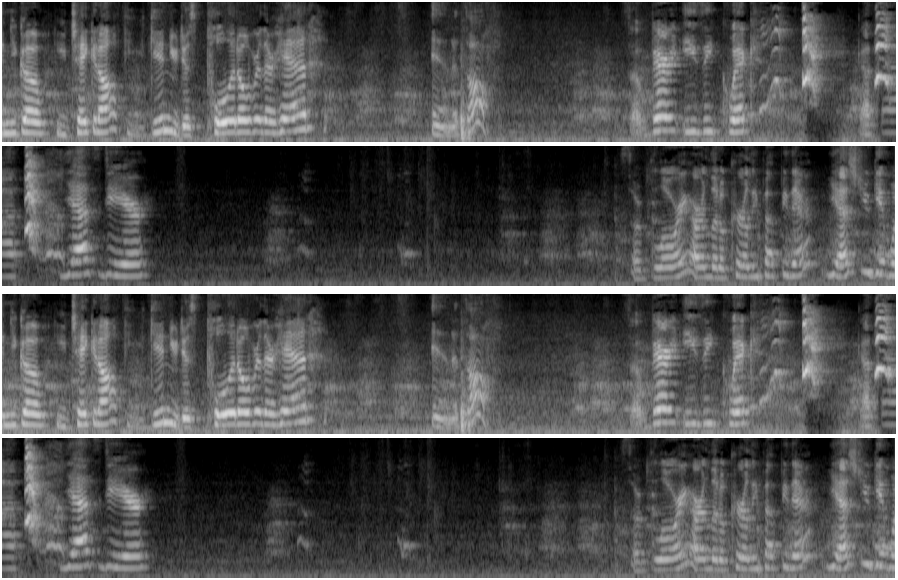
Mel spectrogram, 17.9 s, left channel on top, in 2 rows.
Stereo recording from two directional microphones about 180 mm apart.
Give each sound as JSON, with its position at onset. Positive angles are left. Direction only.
{"t": 0.0, "sound": "a woman's voice", "side_deg": 0}
{"t": 6.2, "sound": "speech", "side_deg": 5}
{"t": 8.8, "sound": "dog", "side_deg": 10}
{"t": 9.6, "sound": "a woman's voice", "side_deg": 0}
{"t": 15.1, "sound": "a woman's voice", "side_deg": 10}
